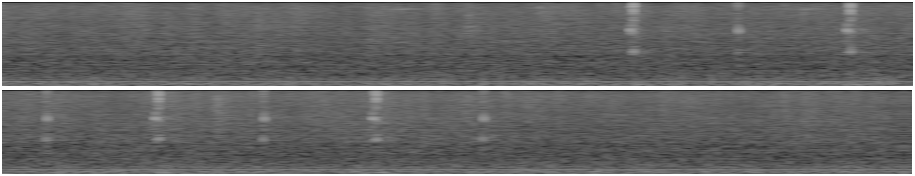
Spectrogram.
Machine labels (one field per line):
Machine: valve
